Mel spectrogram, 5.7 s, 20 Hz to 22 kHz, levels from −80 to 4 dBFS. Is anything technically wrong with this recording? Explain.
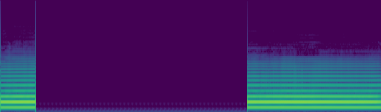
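Yes. The music suffers an audio dropout to a faint residue from 0.53 s to 3.70 s. The signal vanishes abruptly for about 3.2 seconds and returns just as suddenly. This is not a pause or a fade. The gap is not silent. It holds a low mains hum, roughly 55 dB below the music. The likely cause is a broken feed into a path that stayed live, with the open input picking up hum.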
